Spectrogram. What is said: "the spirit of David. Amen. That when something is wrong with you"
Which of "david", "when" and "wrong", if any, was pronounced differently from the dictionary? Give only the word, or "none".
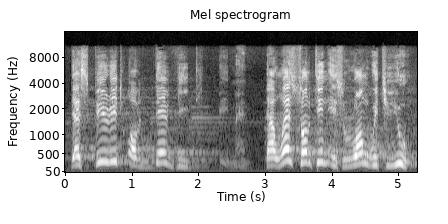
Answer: none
